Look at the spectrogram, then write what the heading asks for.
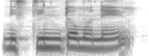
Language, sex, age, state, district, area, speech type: Assamese, female, 18-30, Assam, Dibrugarh, rural, spontaneous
